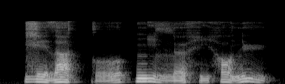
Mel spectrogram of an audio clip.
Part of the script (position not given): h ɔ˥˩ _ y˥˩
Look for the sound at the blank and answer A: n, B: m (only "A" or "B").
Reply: A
